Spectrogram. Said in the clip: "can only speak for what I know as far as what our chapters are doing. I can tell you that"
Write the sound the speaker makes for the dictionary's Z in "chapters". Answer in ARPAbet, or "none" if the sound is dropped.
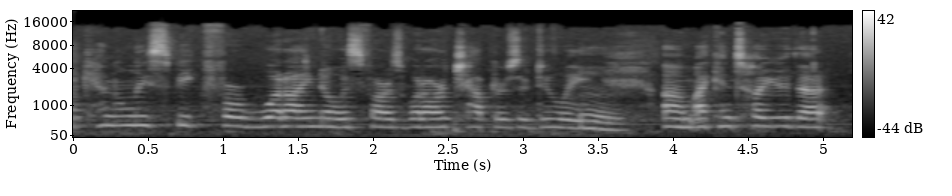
Z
